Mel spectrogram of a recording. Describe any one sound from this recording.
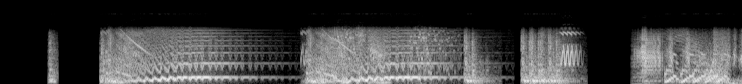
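Electronic game sounds sweep and warble loudly.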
